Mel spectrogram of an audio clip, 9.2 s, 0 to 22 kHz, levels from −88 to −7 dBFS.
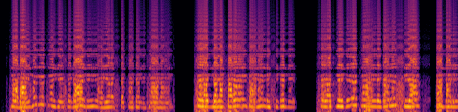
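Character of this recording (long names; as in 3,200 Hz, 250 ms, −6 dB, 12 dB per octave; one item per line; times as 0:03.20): a quantiser's noise floor 12 bits, dither none
sample-and-hold tremolo
aliases and images of a low sample rate 1,600 Hz, jitter 0%
a shimmering, thickened sound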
